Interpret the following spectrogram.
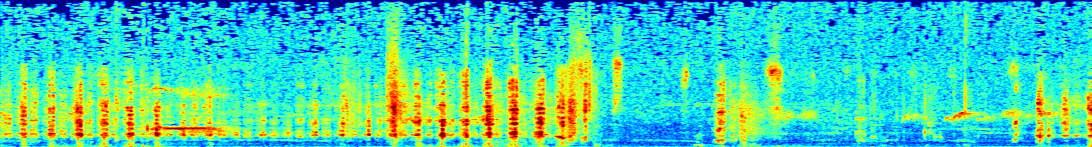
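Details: Chongqing Dog, a landrace breed from Sichuan, China, kept at a kennel, panting rapidly at roughly two to three breaths a second, fading briefly midway and then resuming more softly.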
